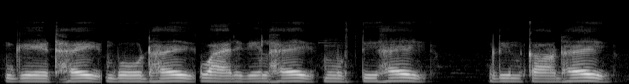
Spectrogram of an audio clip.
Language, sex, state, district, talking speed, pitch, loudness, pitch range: Bajjika, male, Bihar, Vaishali, 115 wpm, 145 Hz, -20 LUFS, 140-150 Hz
